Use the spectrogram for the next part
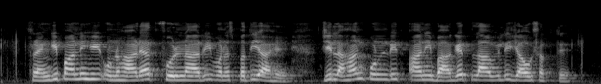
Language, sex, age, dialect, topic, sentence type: Marathi, male, 31-35, Northern Konkan, agriculture, statement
